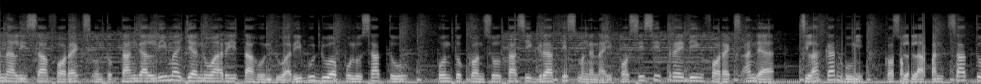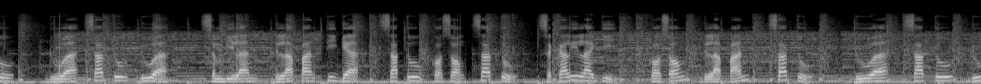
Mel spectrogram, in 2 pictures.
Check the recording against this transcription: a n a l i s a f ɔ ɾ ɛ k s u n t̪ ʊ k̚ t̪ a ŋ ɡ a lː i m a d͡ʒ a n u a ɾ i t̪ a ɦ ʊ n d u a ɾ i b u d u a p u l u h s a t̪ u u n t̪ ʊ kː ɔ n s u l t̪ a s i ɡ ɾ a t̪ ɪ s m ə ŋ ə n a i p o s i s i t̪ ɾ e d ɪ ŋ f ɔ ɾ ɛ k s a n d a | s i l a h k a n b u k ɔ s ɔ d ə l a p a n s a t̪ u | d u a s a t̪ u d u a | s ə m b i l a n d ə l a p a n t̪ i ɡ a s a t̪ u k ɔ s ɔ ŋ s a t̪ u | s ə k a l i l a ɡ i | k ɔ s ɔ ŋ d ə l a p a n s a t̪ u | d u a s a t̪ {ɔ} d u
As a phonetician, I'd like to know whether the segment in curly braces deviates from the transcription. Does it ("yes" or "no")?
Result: yes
